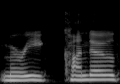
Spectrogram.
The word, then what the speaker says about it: Marie Kondo: The woman who does, I just saw this so beautifully, little side note, but Marie Kondo, Tidy Up, am I saying her name right, I think? – Yeah.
